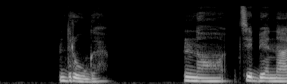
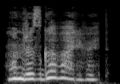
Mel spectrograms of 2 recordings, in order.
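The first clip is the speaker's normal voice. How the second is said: loud, high astonished cry; 7 semitones higher, 6 dB louder than usual. A narrator's reading. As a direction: gasp it out in shock. Mother astonished.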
